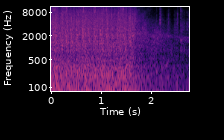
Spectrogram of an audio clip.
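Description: A weapon fires with a loud, rushing blast.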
